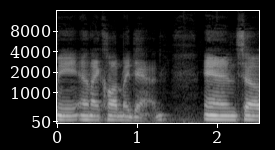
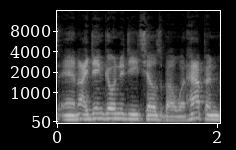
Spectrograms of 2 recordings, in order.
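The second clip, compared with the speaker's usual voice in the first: ordinary talk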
